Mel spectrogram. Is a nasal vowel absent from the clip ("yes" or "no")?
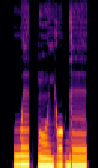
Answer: no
